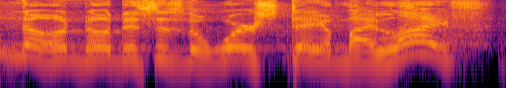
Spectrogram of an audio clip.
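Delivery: hammed-up tearful lament; mock crying. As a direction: play the weeping city slicker. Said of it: "that city slicker starts crying".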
